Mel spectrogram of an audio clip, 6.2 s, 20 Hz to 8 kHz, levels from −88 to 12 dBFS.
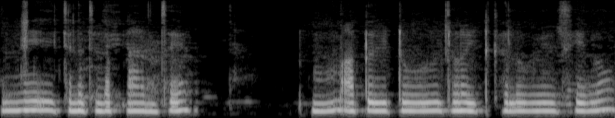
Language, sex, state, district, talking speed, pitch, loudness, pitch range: Telugu, male, Telangana, Karimnagar, 90 wpm, 210 Hz, -21 LUFS, 205-220 Hz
